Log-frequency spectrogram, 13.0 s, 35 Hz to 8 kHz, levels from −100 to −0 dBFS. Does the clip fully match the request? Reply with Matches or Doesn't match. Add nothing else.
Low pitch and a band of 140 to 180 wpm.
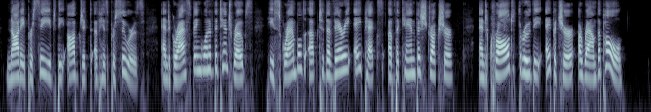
Doesn't match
